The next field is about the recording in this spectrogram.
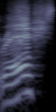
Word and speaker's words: Ra's: For me, Denny O'Neill always pronounced it Ra'sh, so everyone else should have done because he was the guy who created him.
